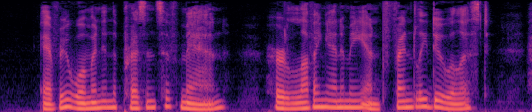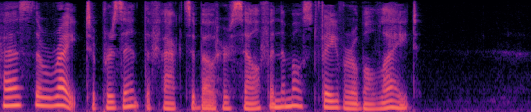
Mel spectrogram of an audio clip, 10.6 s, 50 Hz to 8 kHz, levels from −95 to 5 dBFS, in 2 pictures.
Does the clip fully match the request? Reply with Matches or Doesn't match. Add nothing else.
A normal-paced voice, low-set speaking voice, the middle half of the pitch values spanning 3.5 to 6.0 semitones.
Doesn't match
